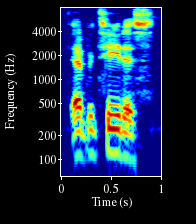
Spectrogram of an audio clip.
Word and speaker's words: Epictetus: Now, I always say this guy's name wrong, but I know you're really into the Stoic philosophers. Epiqrus, Epictetus. Epictetus, who argued the fear of death is a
